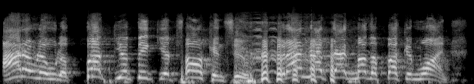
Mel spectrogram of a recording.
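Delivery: acted angry outburst. Retelling a fight with someone on stage: retelling an angry outburst. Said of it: "I just went off".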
